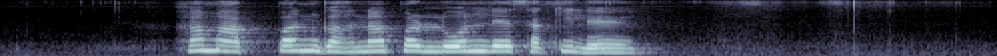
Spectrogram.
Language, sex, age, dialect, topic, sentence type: Magahi, female, 18-24, Western, banking, question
